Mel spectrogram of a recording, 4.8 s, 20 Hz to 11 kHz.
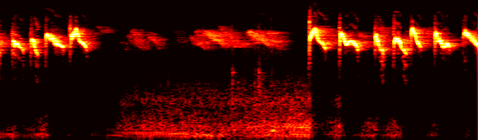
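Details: White-eye in captivity, recorded 23 March 2022 in warm humid weather, giving quick high whistled chirps, each sliding downward. The song breaks for a soft, blurred, lower murmur, then the crisp chirps resume rapidly.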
